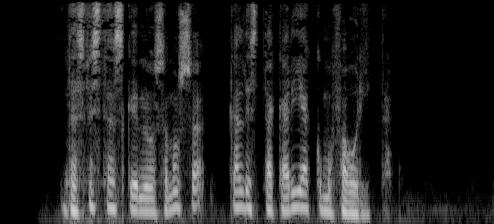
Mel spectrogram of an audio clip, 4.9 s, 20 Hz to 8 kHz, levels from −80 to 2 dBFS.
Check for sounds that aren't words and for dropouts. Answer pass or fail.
pass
